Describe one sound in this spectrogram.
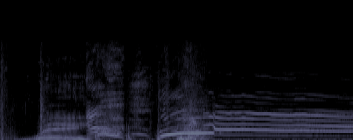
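A young woman cries out in alarm.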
